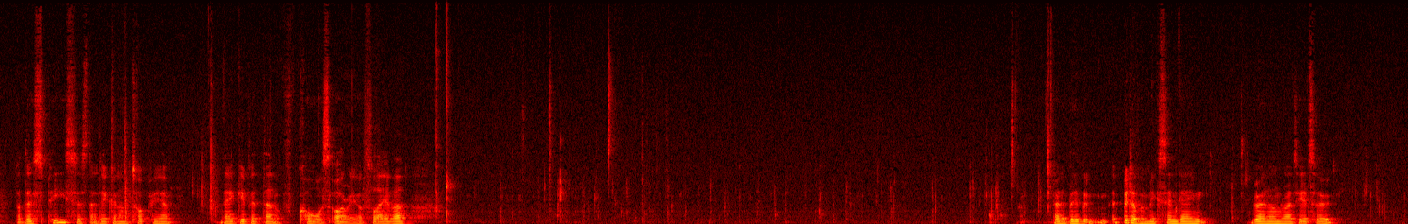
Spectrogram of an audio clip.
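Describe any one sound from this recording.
A metal spoon scrapes and clicks against a plastic cup.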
